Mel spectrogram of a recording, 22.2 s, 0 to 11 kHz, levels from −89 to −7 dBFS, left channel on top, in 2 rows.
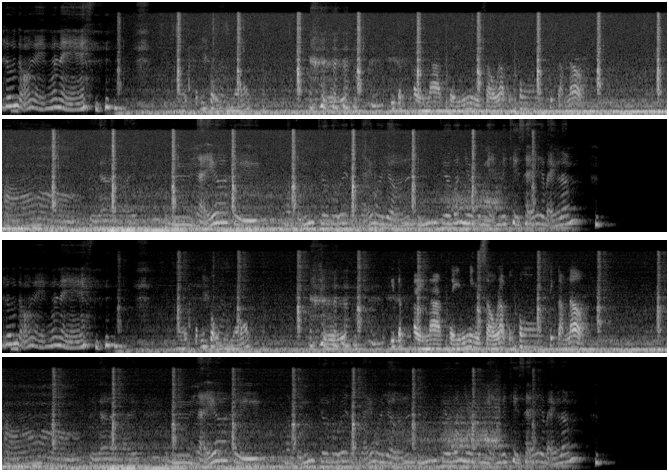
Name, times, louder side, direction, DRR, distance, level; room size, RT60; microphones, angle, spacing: voice 1, 0.0-2.5 3.1-4.0 4.9-6.6 11.1-21.1, left 2 dB, 30° left, 0.5 m, -39 dB
Clock, 1.9-20.6, left 4 dB, 90° left, 0.6 m, -34 dB
voice 2, 2.9-4.2 5.3-5.8 6.5-9.8, right 4 dB, 55° right, 0.5 m, -35 dB
sound 1, 14.1-19.4, right 3 dB, 90° right, 2.0 m, -49 dB
20.0 x 15.0 x 4.7 m
head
